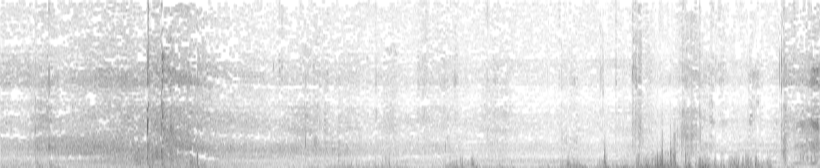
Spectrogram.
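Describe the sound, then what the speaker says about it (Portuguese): Water falling and running along the São Francisco river transposition canal at Jati, Ceará, a steady broadband rush with wind buffeting the microphone and a voice speaking over it. "mas a água está caindo lá. Está indo água lá."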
